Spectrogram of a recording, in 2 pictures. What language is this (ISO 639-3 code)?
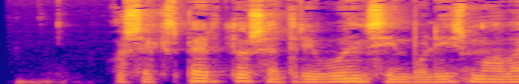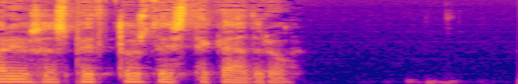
glg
